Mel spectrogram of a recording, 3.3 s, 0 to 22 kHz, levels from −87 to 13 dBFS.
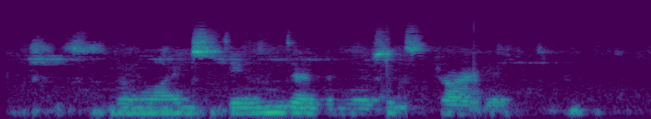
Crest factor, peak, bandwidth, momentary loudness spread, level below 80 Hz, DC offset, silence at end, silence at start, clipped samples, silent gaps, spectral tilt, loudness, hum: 24 dB; -14 dBFS; 10 kHz; 20 LU; -78 dBFS; under 0.1%; 0.35 s; 0.15 s; under 0.1%; none; -4 dB/octave; -34 LUFS; none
